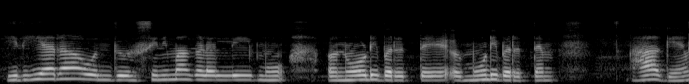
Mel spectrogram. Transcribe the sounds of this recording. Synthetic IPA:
iɾijɐɾɐond̪usinimaːɡɐɭɐlːimunoːɽibɐɾut̪ːe̞muːɽibɐɾut̪ːe̞ | ɦaːɡe̞

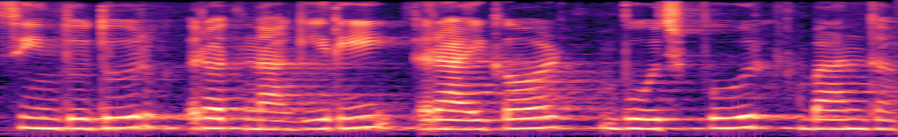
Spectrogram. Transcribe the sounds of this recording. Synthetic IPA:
sind̪ud̪uɾɡɾət̪naɡiɾiɾajɡɔɽbod͡ʒpuɾbãnd̪ʱa

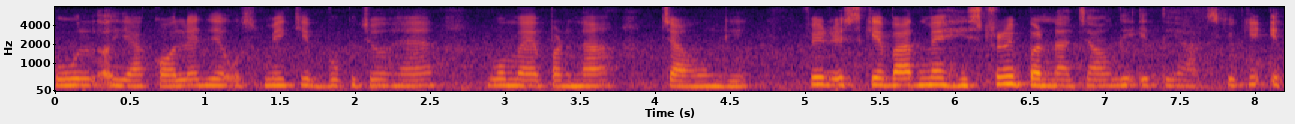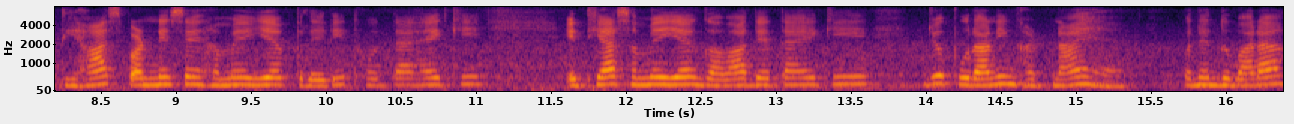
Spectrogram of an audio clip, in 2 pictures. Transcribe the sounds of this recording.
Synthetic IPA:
skuːljakɔːleːd͡ʒʊsmẽkibʊkd͡ʒoːɦɛ̃ | ʋomɛ̃pɐɽ̤na | t͡ʃaːɦũːŋɡiː | fɪɾɪskebaːd̪mɛ̃ɦɪsʈɾipɐɽnat͡ʃaːɦũːŋɡiʔɪt̪ɪɦaːskjõːkiʔɪt̪ɪɦaːspɐɽ̤neseɦɐmẽjeɦpɾeːɾɪt̪ɦoːt̪aɦɛki | ɪt̪ɪɦaːsɦɐmẽjeɦɡɐʋad̪eːt̪aɦɛki | d͡ʒoːpʊɾaːniɡʱɐʈnaːẽɦɛ̃ː | ʊnẽd̪obaːɾa

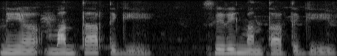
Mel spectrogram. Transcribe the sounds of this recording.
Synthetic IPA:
nijəmant̪aɾt̪iɡi | siɾiɲmant̪aɾt̪iɡi

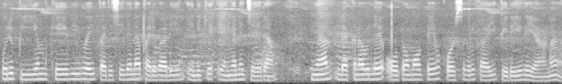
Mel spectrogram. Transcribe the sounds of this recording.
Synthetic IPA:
o̞ɾupiemkeːʋiʋɐjpɐɾiɕiːlɐnɐpɐɾibaːɽijile̞nikʲːɨʔe̞ŋːɐne̞t͡ɕe̞ːɾaːm | ɲaːnle̞kːɐɳɐʋile̞ʔo̞ːʈːo̞ːmo̞ːʈːiʋko̞ːɻsuɣɐɭkaːjit̪iɾɐjuɣɐjaːɳɨ

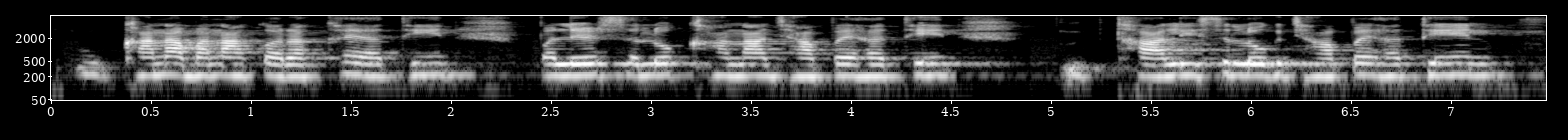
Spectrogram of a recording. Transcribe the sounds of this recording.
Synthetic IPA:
kʰaːnabənakəɾəkʰɛɦət̪ʰinpəleɾsəlokʰːanad͡ʒʱãpeɦət̪ʰin | t̪ʰalislokd͡ʒʱãpeɦət̪ʰin

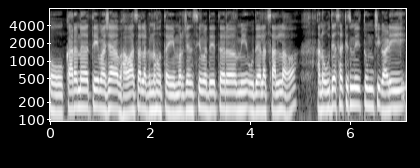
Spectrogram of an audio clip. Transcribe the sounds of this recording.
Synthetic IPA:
ɦokaɾəɳt̪emad͡ʑʱjabʱaʋat͡saləɡnəɦot̪aiməɾd͡ʑənsiːməd̪ʱːjet̪əɾmiːud̪jalat͡salːa | aɽ̃iud̪jasaʈiːt͡smiːt̪umt͡ɕiːɡaɽiː

